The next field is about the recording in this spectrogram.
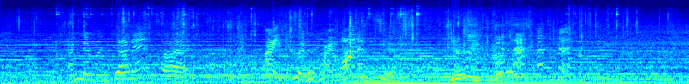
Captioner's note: chatter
